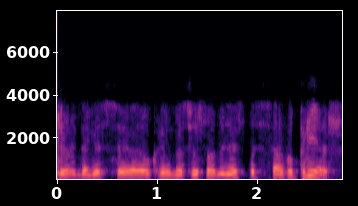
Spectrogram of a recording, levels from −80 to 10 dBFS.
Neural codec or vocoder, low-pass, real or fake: codec, 16 kHz, 4 kbps, FreqCodec, smaller model; 7.2 kHz; fake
